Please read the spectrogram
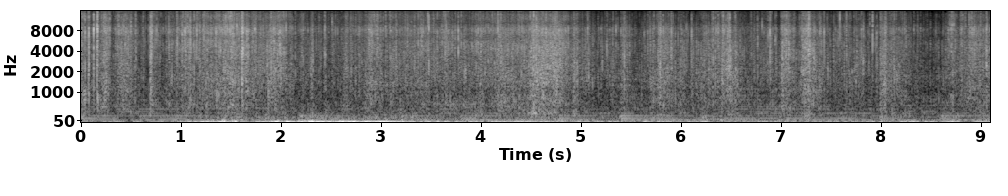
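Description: Clear plastic packaging crinkling and rustling continuously as hands pull a T-shirt out of its bag, loudest about two to three seconds in and again past the middle.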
